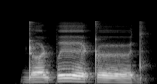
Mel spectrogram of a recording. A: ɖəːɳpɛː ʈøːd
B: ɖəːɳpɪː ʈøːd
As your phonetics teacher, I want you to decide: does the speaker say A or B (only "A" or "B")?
B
